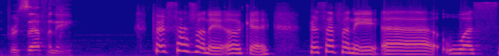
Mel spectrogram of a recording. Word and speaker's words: Persephone: also told us that uh i uh i'm pronouncing that per person i love that all of you always mess up this name persephone persephone okay persephone uh was missing at least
